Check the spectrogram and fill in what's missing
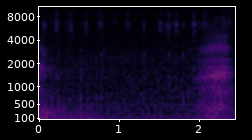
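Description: Wet medium 18k nib of a Molteni Modelo 55S fountain pen, inked with royal blue, writing on paper: faint scratchy strokes that are close and quiet, rising briefly near the end.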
